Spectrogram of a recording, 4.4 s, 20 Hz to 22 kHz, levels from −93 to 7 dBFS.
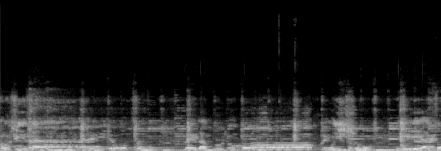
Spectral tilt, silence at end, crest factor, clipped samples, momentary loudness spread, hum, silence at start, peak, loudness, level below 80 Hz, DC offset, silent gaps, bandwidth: -6 dB/octave; 0 s; 14 dB; under 0.1%; 6 LU; none; 0 s; -2 dBFS; -17 LUFS; -70 dBFS; under 0.1%; none; 8.6 kHz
